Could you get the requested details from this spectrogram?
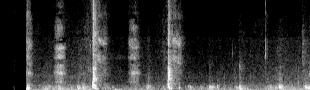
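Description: A rapid run of repeated short, sharp sneezes, about eight to ten in six seconds, with some room noise.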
